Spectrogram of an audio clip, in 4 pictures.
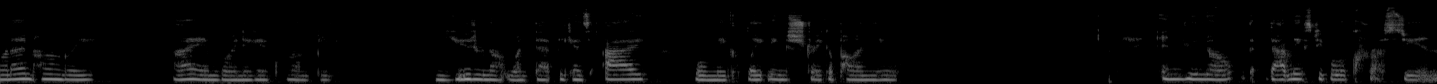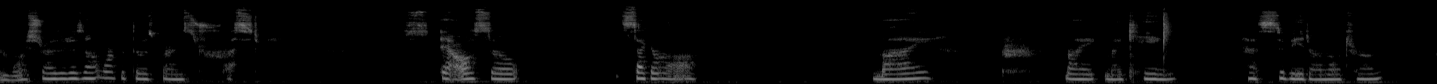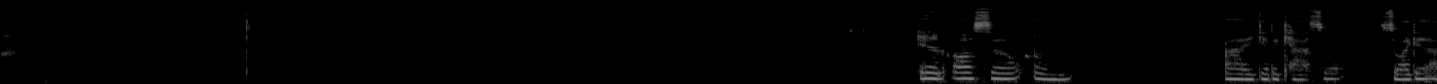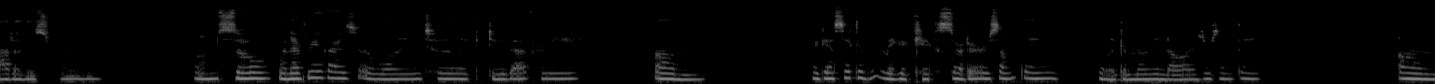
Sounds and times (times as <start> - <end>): Speech: 0.0 - 1.0, 1.7 - 3.5, 4.4 - 9.1, 11.6 - 17.1, 18.4 - 19.6, 20.6 - 21.4, 23.1 - 23.8, 24.4 - 26.2, 26.8 - 28.3, 37.9 - 39.5, 41.0 - 44.2, 45.1 - 49.0, 49.7 - 50.2, 51.2 - 55.8, 57.1 - 57.4
Inside, small room: 0.0 - 57.4.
